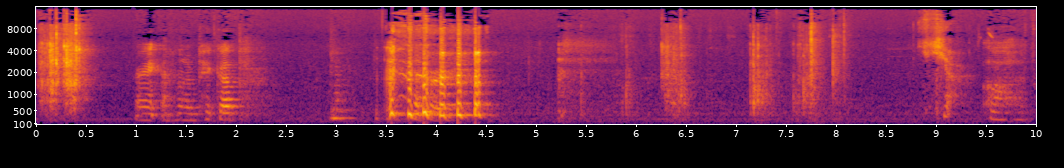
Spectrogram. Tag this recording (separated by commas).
Speech, woman speaking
